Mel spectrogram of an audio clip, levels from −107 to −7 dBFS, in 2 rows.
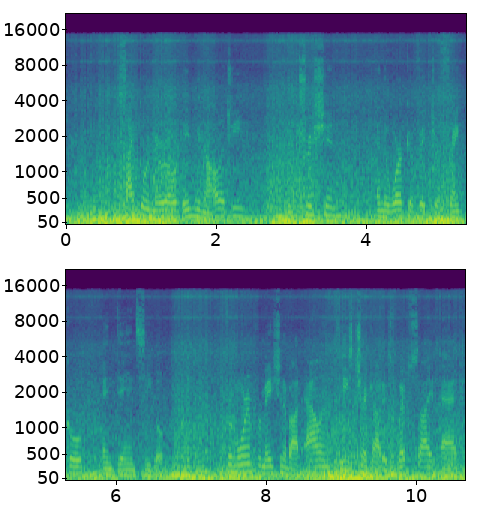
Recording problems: wind noise on the microphone; heavy; 3 dB below the speech

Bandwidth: 14.5 kHz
